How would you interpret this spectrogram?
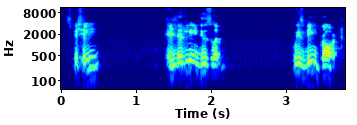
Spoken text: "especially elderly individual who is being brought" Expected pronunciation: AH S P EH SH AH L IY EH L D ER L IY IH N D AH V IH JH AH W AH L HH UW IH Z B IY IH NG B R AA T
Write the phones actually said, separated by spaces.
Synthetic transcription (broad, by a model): S P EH SH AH L IY EH L D ER L IY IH N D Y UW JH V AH N HH UW IH Z B IY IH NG B R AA T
